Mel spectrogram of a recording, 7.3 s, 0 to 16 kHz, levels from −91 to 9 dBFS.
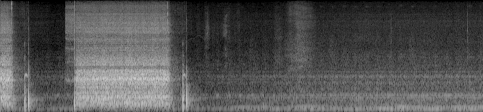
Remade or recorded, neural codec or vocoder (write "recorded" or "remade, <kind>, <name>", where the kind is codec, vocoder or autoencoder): recorded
